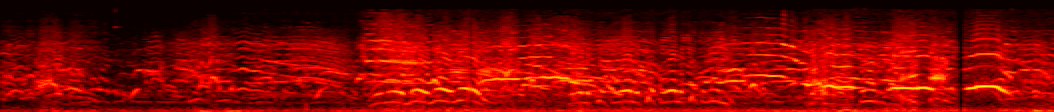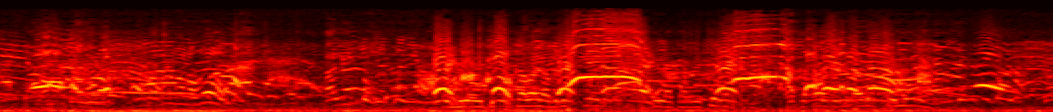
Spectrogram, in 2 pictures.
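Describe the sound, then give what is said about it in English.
High-pitched women's voices shriek and cry out repeatedly over a loud, dense crowd commotion, with overlapping shouting and chatter continuing throughout. “These shrieking ladies may be thinking twice.”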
